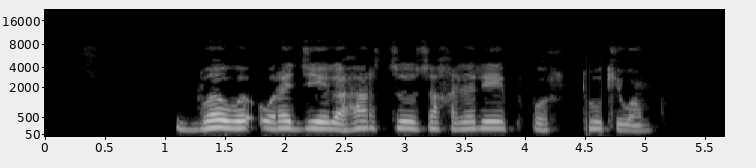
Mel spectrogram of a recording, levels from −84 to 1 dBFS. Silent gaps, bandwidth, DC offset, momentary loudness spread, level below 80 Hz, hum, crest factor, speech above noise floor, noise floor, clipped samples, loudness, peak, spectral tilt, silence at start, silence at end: none; 7.8 kHz; under 0.1%; 17 LU; -76 dBFS; none; 18 dB; over 59 dB; under -90 dBFS; under 0.1%; -32 LUFS; -14 dBFS; -7 dB/octave; 1.1 s; 0.6 s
